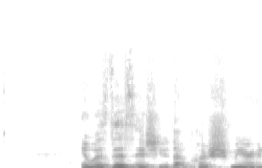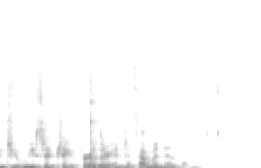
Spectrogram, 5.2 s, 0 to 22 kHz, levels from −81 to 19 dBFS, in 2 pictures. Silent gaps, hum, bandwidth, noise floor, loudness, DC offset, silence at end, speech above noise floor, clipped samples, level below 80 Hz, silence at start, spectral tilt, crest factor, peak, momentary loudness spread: none; none; 15.5 kHz; -81 dBFS; -44 LUFS; under 0.1%; 0.75 s; 38 dB; under 0.1%; -76 dBFS; 0.8 s; -5.5 dB/octave; 20 dB; -24 dBFS; 9 LU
